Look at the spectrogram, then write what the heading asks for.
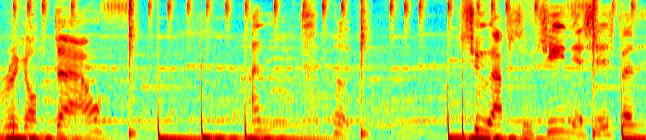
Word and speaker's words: Rigondeaux: rigondo or as he's correctly pronounced with the spanish accent rig on dao and two absolute geniuses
